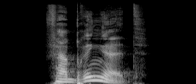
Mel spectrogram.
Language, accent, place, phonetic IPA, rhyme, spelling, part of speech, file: German, Germany, Berlin, [fɛɐ̯ˈbʁɪŋət], -ɪŋət, verbringet, verb, De-verbringet.ogg
- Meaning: second-person plural subjunctive I of verbringen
